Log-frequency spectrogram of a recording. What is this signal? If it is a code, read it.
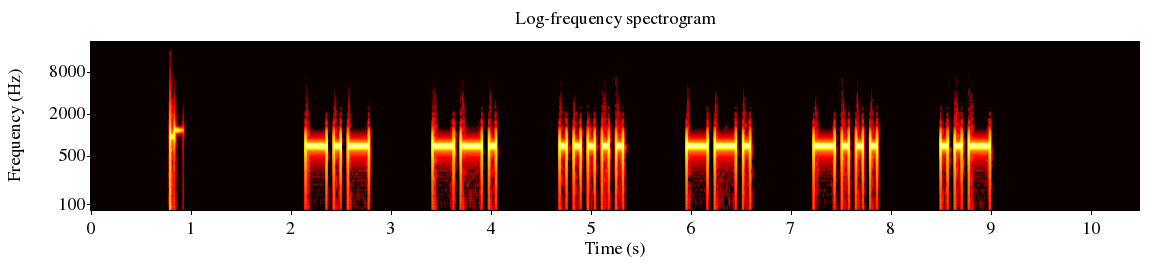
Morse code, heard as a keyed tone, about 17 wpm, spaced as for 10 wpm, 700 Hz. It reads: KG5GBU
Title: USA Call Signs - 6 Characters - 3x Character Spacing - 17wpm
